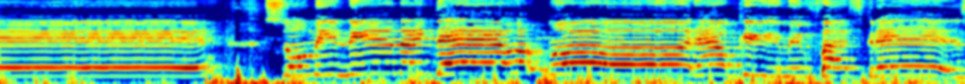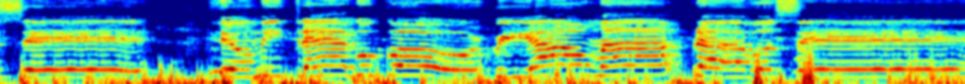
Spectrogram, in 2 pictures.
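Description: A young woman singing unaccompanied: one long held note for about the first second and a half, then a string of short phrases sliding up and down in pitch.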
